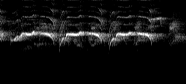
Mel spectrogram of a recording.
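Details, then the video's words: Skylark kept in a cage delivers a continuous flowing warble, its high notes sliding up and down in smooth, looping phrases without a break. "Chim quý ở lồng son ca bản tình ca mùa xuân cho anh em nghệ nhân"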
